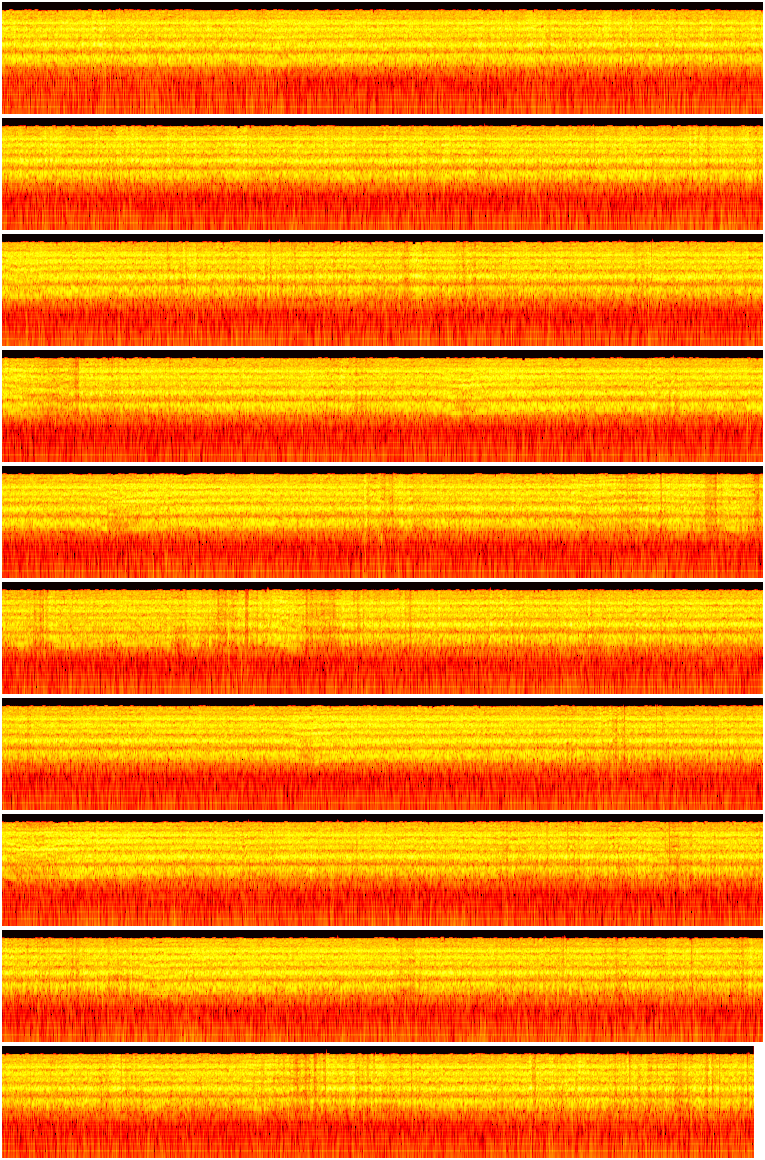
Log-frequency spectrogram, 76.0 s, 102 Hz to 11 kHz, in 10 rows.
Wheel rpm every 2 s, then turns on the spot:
240, 230, 230, 230, 240, 230, 230, 230, 240, 240, 230, 220, 230, 230, 230, 230, 240, 230, 220, 210, 230, 230, 240, 230, 230, 230, 230, 230, 230, 230, 230, 230, 230, 230, 240, 230, 230, 230.
none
